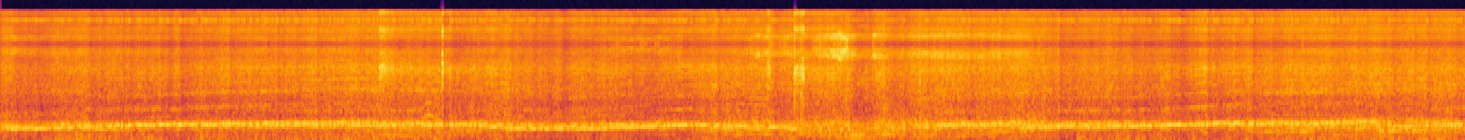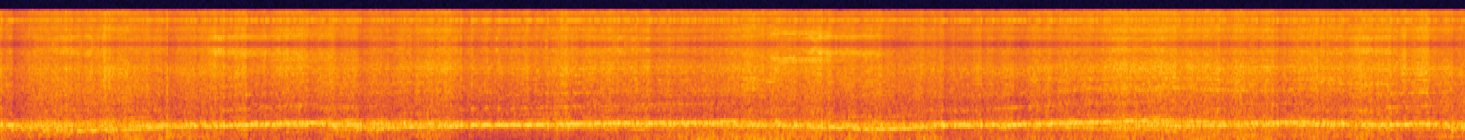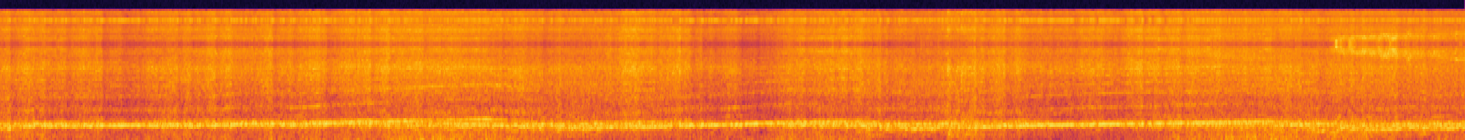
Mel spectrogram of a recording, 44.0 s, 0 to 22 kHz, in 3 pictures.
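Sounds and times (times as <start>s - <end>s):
electric go-kart motor whining: 0.0s - 43.9s
low rumble: 6.9s - 11.2s.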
